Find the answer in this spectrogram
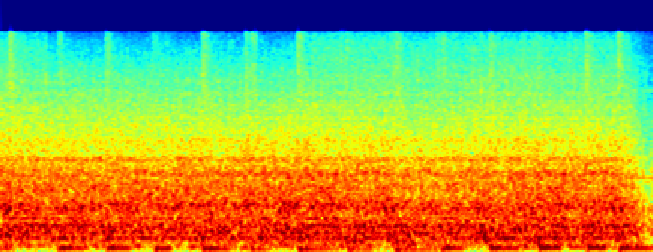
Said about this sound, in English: So now that we have all of our ingredients in the blender, we can just put the lid on and blend this. As our soup is blending, it's likely that it's going to become a little more thick, so should we need to add a little more water, certainly can.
